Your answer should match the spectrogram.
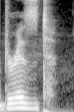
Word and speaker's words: Drizzt: So I started the game playing as Drizzt, of course. And that's how they say it in the game. Drizzt. Yeah. I've always, I don't know. Everybody fights about the pronunciation, whatever.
